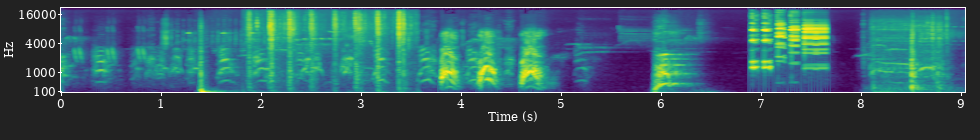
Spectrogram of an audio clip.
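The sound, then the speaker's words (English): Several dogs bark in quick, uneven bursts, deeper woofs mixing with sharper high yips, loud with brief pauses between volleys and no talking. “Look at all of these dogs.”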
